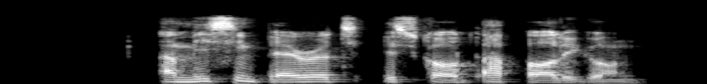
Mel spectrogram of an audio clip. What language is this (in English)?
English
